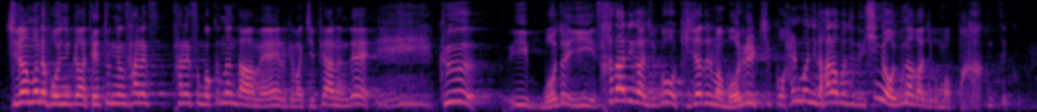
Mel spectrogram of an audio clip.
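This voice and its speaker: A man in his forties preaches to teenagers as a youth pastor, high-pitched and very lively, slipping into playful voices for the stories he tells. His voice rings with the long reverb of a church hall. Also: quick pace, hardly any pauses. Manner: lively, acts out quotes in voices, slangy with teens. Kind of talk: sermon to teenagers.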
